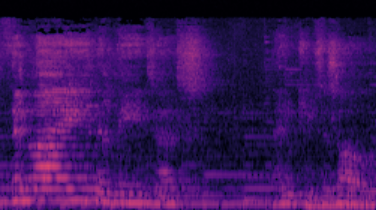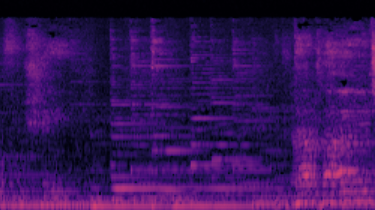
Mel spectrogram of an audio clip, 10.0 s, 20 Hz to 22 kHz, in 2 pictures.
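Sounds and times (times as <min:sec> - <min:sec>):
man singing: 0:00.0 - 0:02.8, 0:03.6 - 0:06.3, 0:08.8 - 0:10.0
acoustic guitar: 0:00.0 - 0:10.0.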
